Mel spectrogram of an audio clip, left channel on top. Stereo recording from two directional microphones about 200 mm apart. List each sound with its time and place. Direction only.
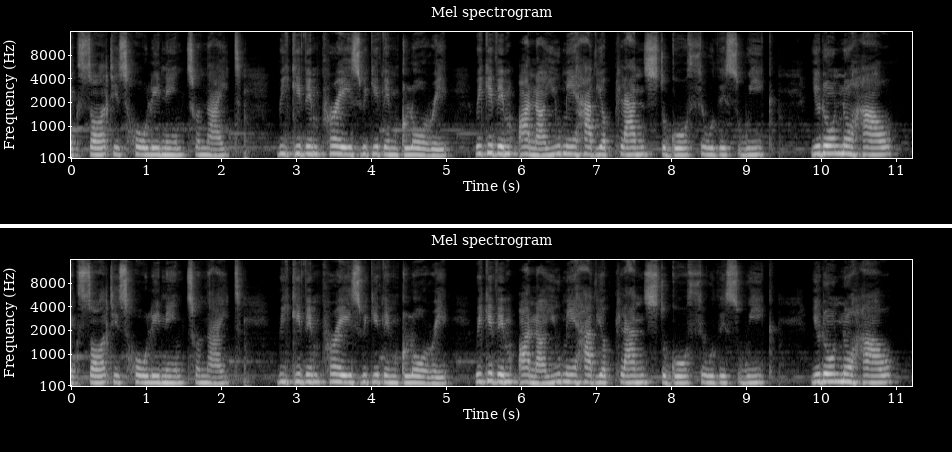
0.0 s speech: 15° left (ahead or behind)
